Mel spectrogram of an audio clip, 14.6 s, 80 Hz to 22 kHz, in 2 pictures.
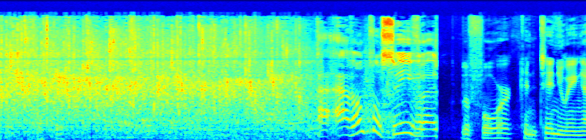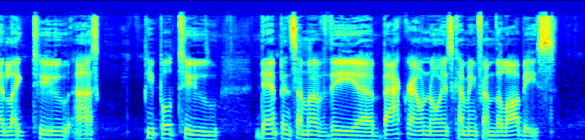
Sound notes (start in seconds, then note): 7.7 speaking French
